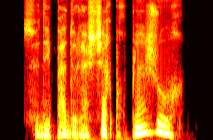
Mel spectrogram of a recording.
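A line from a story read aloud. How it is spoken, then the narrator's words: Whispered. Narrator (French): me chuchote Marthe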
